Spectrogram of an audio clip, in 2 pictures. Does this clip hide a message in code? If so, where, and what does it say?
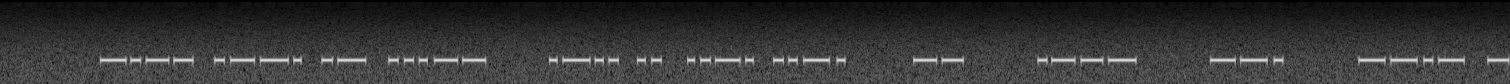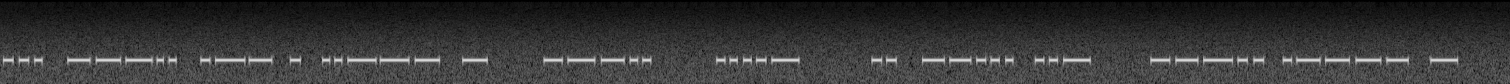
Yes: Morse code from 0.9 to 29.7 s, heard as a keyed tone, hand-sent with a straight key, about 17 wpm, 1160 Hz. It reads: YPA3 LIFF M J G QB8WE2T 8 4 I7U 81T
